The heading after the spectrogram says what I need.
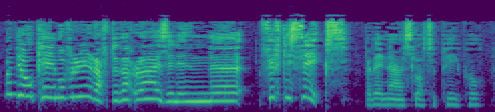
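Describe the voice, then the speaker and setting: A woman's voice: sits high, big pitch swings, a little fast. An actress playing a nagging older mother in a radio comedy drama, dry, sceptical and wistful, with a South Yorkshire accent. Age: middle-aged or older.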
